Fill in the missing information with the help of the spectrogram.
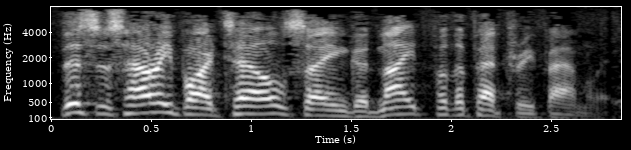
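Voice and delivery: bright radio announcer voice; announcer read. Acted. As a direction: read the credits like a broadcast. Closing radio credits.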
